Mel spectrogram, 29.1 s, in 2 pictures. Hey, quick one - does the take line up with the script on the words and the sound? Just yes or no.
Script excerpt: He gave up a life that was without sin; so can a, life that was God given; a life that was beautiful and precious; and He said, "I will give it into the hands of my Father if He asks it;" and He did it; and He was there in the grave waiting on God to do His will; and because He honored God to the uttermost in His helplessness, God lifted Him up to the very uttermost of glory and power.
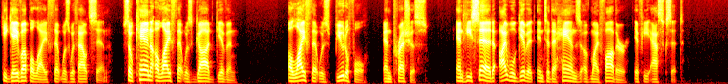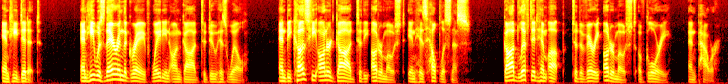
yes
